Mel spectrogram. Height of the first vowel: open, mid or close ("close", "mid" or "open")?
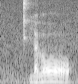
close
